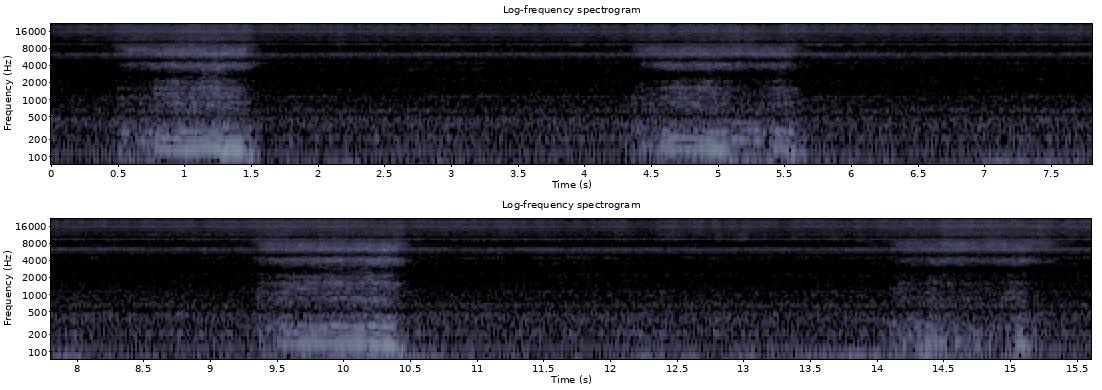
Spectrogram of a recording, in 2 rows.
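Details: Sleeping corgi snoring in regular low rumbling bursts, about 13 breaths a minute.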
